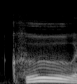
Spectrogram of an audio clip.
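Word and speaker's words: 空: 이는 비어 있는 또는 공석 을 의미 하며 , 일본어로 는 " 쿠우 " 라고 읽습니다 .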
